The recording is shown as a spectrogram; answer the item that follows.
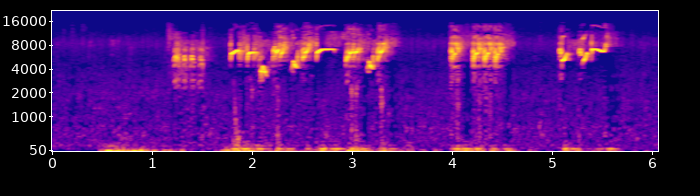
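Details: Java sparrow, wingko variety, singing its varied jueh song in the rain: rapid, dense high twitters and chirps mixed with short rising whistles in several bursts, with background rain hiss.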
